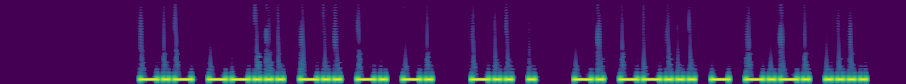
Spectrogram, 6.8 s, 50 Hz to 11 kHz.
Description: Morse code, heard as a keyed tone, about 28 wpm, 700 Hz. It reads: K7DNN DE N7TCH
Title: USA Callsign DE Callsign - 5 Characters - 28wpm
